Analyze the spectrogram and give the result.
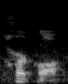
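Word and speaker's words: Kharkov: called the battle of karkov one two and three but that name is slightly misleading because that's the russian pronounce pronouncing of that city's name um although to be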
